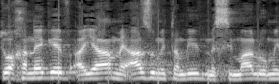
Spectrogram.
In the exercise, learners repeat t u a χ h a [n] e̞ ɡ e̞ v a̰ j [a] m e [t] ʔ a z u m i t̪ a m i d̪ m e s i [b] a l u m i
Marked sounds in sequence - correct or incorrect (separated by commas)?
correct, correct, incorrect, incorrect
